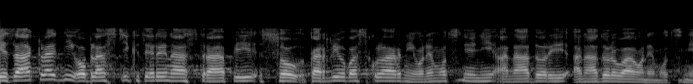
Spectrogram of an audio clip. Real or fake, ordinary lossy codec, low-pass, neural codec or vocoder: fake; Opus, 24 kbps; 5.4 kHz; codec, 16 kHz, 8 kbps, FreqCodec, larger model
